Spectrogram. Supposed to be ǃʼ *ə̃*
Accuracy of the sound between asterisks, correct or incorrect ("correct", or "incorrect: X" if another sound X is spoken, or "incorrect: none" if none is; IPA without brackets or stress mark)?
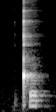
correct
